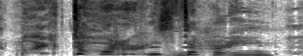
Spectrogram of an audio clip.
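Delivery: high whispered mock panic; hammed-up frantic whisper; overdramatic mom. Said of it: "I can be like".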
